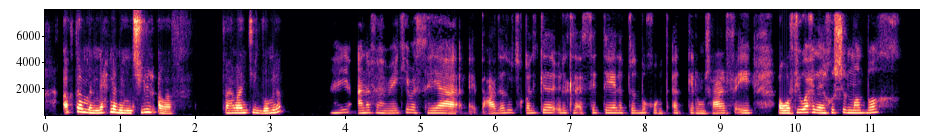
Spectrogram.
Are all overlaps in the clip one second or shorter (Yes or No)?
Yes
